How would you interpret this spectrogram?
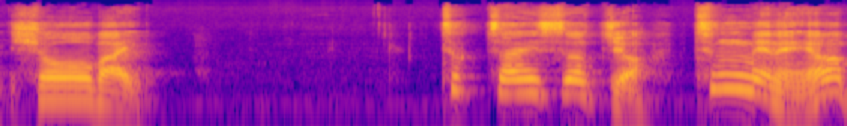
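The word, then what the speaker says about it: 商売: 때 이제 상메를 써 가지고 발음 쓰게 됩니다 발음은 쇼바이 쇼바이 특자 있었죠 매네요 발음은 토바이 토바이 특별 판매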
